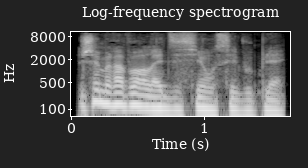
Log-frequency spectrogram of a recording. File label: Bill Please, Restaurant, bar, foreign, male, French; Talking Sound Effects; Sound Effects:Voice; VoiceBox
